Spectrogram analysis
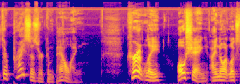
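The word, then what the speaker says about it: Wouxun: three have but their prices are compelling currently oshang i know it looks like wukson but it's pronounced o shang was the first and offered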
